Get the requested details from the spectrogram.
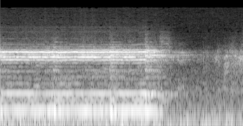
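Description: An electric guitar plays.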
